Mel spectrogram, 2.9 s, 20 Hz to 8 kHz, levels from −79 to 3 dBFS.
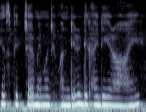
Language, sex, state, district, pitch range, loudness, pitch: Hindi, female, Arunachal Pradesh, Lower Dibang Valley, 215-230 Hz, -11 LUFS, 225 Hz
